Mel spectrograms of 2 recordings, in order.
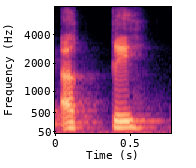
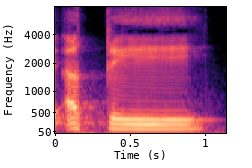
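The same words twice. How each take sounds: First: "aqqi" with a held double q and short final i; short vowel ending. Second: "aqqi" with the final i held long; wrongly extended vowel. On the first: Teacher modelling no extension, "aqqi" ending short. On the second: Teacher showing the mistake, "aqqi" with a long ending. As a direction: stretch out the last vowel of "aqqi". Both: Shown as a demonstration. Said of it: "We cannot say aqqi".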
